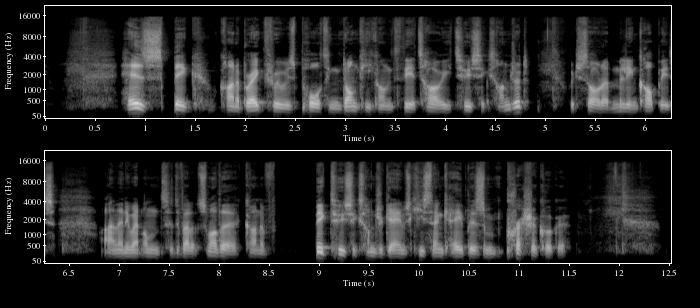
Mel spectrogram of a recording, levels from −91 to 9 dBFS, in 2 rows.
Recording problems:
thin; very; fading below 300 Hz

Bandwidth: 15 kHz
